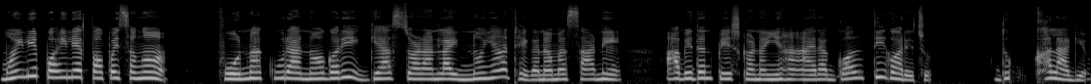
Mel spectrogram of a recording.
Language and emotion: Nepali, sad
